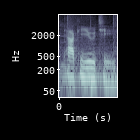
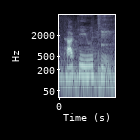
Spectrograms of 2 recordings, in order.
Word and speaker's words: Takeuchi: Oh, I butchered. Could you share with us how to say that correctly? I would say Takeuchi. Takeuchi.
